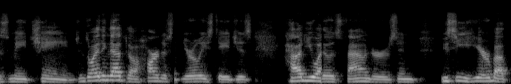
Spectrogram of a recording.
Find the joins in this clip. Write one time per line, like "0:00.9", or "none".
0:01.3
0:01.7
0:03.2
